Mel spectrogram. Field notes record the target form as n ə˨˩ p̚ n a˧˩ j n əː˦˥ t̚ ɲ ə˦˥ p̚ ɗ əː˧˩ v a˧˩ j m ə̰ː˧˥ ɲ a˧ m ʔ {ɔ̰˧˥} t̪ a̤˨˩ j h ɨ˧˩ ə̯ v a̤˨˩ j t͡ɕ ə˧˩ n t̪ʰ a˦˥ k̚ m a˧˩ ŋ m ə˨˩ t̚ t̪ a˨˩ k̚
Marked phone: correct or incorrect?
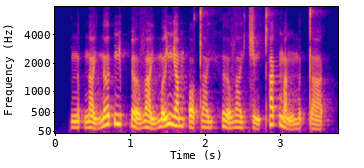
incorrect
